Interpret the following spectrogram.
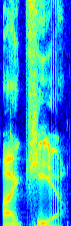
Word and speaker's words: IKEA: an i instead rather pronouncing the word with the e instead of an eye is the correct way to say ikea in swedish mind blown but that's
